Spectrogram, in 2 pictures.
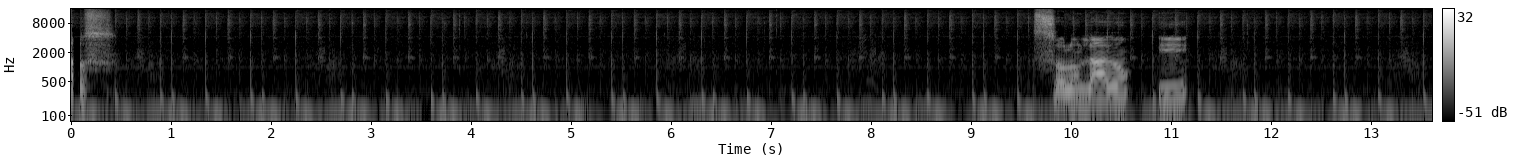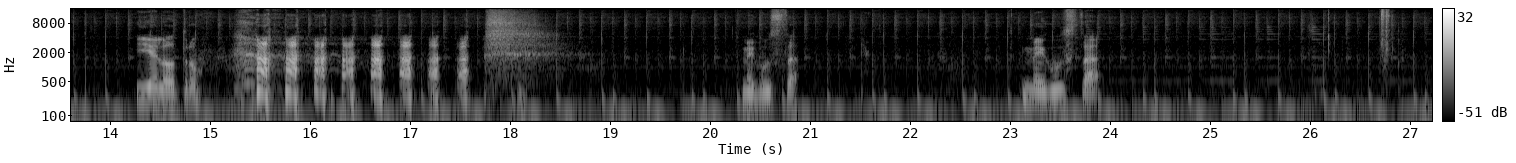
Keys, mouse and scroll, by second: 2.7 click, 4.4 right click, 6.8 click, 11.6-13.7 drag, 21.4 click.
